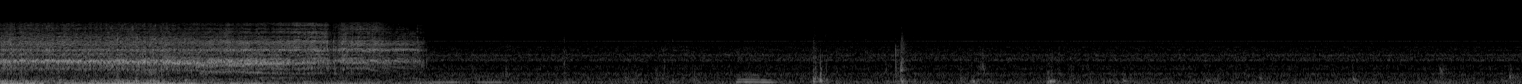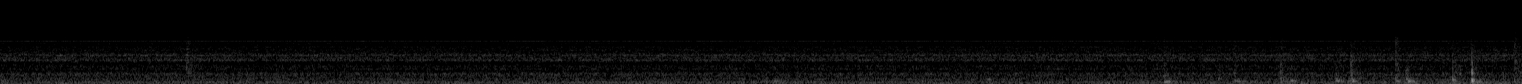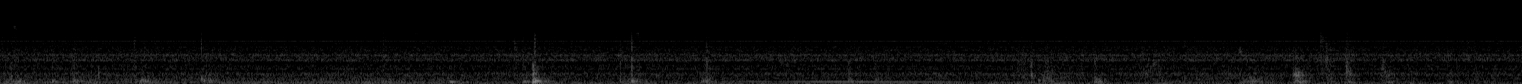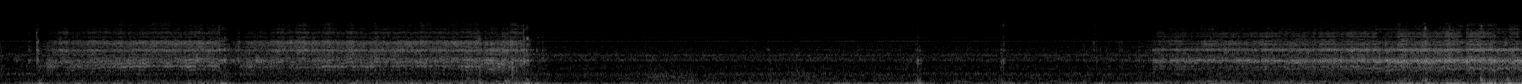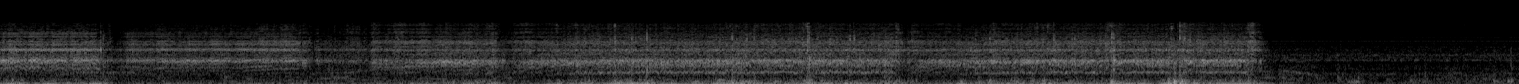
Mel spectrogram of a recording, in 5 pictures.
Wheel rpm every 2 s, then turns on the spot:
70, 60, 10, 0, 0, 0, 0, 0, 0, 0, 0, 0, 0, 0, 0, 0, 0, 0, 0, 0, 0, 0, 0, 30, 40, 20, 0, 0, 20, 30, 40, 40, 40, 50, 50, 50, 40, 0.
none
